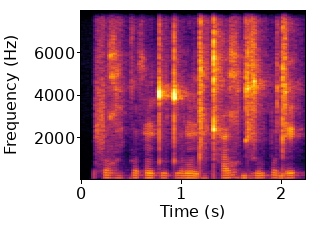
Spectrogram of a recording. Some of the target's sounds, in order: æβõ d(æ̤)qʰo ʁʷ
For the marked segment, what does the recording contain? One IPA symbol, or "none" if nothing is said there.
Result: æ̤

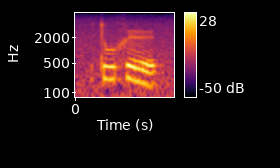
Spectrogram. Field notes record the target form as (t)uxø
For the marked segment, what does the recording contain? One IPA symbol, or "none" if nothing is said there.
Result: t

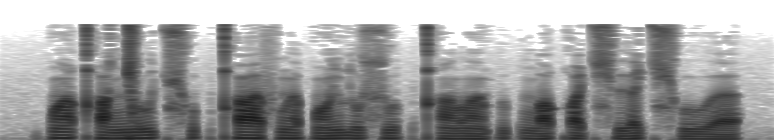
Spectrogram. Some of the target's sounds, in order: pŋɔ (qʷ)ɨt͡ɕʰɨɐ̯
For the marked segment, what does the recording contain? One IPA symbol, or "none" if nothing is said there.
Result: qʷ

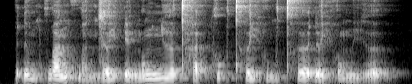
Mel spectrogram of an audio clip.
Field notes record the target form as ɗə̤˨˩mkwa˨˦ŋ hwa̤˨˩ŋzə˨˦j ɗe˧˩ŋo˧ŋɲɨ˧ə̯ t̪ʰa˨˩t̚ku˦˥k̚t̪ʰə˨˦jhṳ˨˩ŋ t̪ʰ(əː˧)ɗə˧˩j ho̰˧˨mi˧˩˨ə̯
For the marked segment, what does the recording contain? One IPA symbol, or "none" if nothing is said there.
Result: əː˧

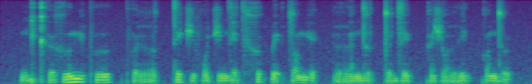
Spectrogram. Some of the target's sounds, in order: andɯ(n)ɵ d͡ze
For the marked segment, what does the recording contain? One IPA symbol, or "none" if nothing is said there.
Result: tː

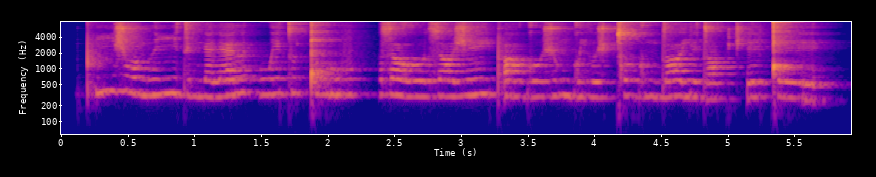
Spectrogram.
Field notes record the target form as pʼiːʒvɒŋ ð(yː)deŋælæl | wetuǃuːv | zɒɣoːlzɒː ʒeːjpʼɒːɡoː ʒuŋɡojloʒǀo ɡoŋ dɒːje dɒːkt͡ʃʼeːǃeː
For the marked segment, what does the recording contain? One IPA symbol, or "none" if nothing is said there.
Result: iː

